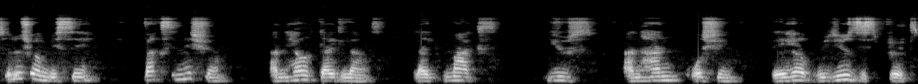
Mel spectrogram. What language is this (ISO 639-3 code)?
pcm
